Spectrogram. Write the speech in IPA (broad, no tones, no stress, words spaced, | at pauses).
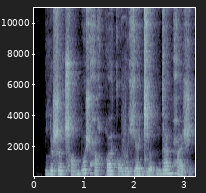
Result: ʎɘʂɛʈ͡ʂʰɑ mbɔʃħʌχ qʷɛkɔ vɘçɛd͡ʑə | ndæmħæʃ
